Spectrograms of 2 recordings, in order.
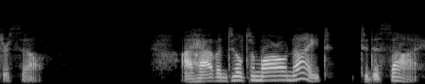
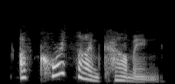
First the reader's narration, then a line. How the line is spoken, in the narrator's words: Talia exclaimed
